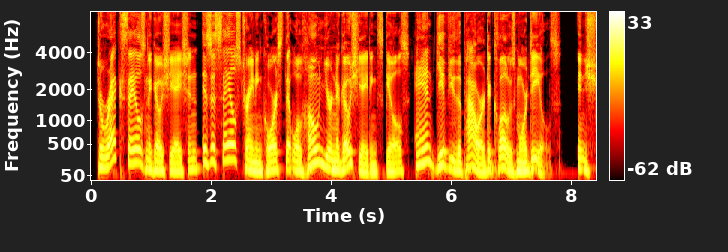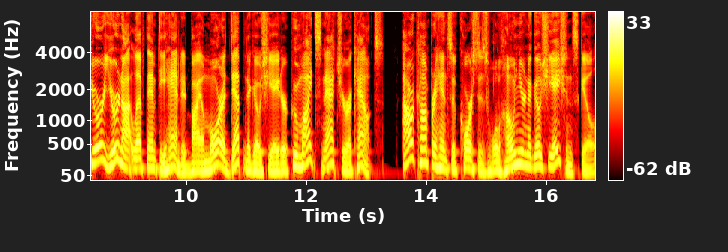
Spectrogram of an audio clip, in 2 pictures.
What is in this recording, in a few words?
Online Sales Training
